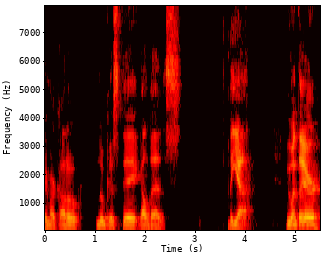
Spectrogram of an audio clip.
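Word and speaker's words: Mercado Lucas de Gálvez: traveling squirrel nailed it marcato lucas and i apologize for pronouncing this correctly mercado lucas de galvez but yeah we went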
